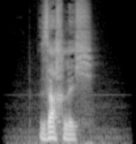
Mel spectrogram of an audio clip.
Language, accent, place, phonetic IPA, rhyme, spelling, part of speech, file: German, Germany, Berlin, [ˈzaxlɪç], -axlɪç, sachlich, adjective, De-sachlich.ogg
- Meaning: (adjective) objective, factual; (adverb) objectively, factually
